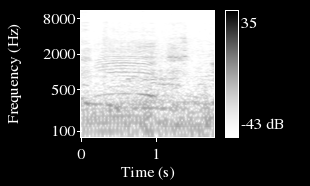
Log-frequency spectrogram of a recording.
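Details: Agitated, hard-to-handle cattle lowing: a deep, sustained moo with a rich harmonic stack that wavers slightly in pitch, over background chatter.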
